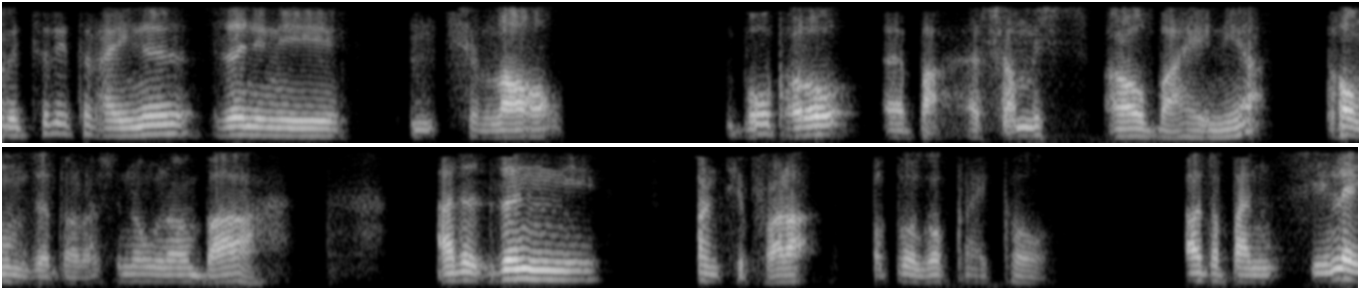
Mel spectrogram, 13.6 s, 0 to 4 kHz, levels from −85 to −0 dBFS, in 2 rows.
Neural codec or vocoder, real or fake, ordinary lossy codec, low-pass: codec, 16 kHz in and 24 kHz out, 0.4 kbps, LongCat-Audio-Codec, fine tuned four codebook decoder; fake; MP3, 32 kbps; 3.6 kHz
